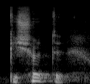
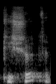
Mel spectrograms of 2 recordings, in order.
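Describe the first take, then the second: First: The name is said with English pronunciation. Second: The name is said with French pronunciation. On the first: "en inglés" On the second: "en francés"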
